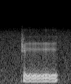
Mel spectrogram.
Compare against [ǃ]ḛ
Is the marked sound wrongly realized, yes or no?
yes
